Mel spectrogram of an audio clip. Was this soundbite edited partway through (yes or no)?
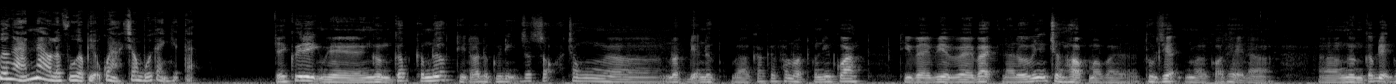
yes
